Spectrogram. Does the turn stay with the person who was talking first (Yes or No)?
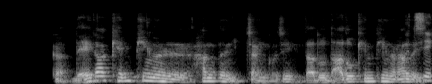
No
